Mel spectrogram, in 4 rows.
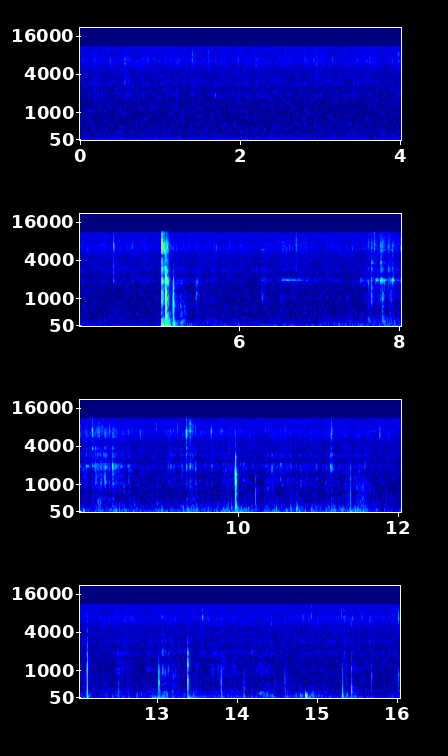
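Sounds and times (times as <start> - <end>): faint clicks in water: 0.0 - 16.0
speargun firing underwater: 5.0 - 5.5
scraping in water: 7.5 - 15.7.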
